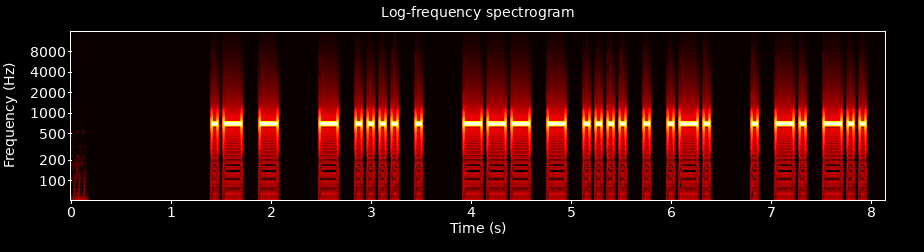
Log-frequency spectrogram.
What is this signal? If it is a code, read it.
Morse code, heard as a keyed tone, about 20 wpm, 700 Hz. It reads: AT THE OTHER END
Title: Sentences from Top 1000 Words - Review Part 2 - 20wpm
